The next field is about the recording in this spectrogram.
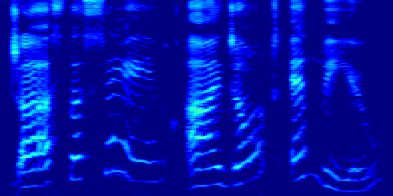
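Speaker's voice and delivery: put-on slow knowing old sheep. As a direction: draw it out like a wise old ewe. Old sheep warns Wilbur.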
